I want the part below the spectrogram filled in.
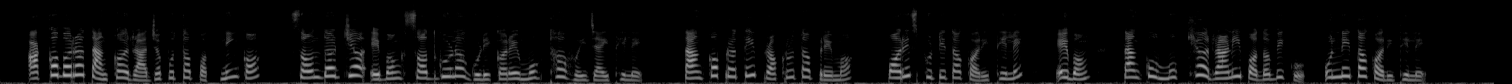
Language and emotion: Odia, neutral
